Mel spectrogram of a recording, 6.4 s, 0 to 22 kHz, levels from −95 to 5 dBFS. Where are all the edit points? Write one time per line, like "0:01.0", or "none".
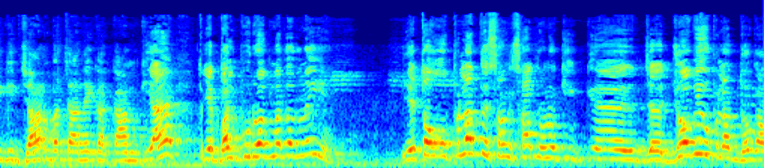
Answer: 0:01.6

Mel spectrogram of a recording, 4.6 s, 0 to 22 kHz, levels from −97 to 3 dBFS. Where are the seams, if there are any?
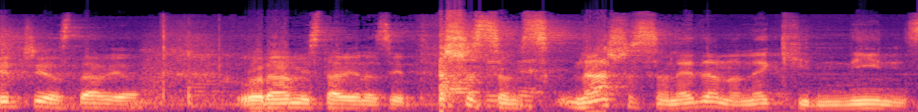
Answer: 0:02.2

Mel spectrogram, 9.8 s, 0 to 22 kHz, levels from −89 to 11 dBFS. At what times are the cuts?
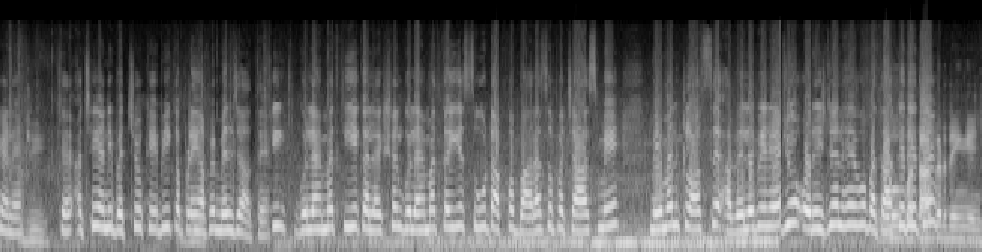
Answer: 0:02.7
0:07.8

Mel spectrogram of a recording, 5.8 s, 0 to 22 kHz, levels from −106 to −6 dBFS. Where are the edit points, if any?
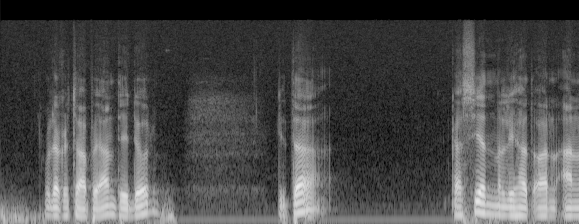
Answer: none

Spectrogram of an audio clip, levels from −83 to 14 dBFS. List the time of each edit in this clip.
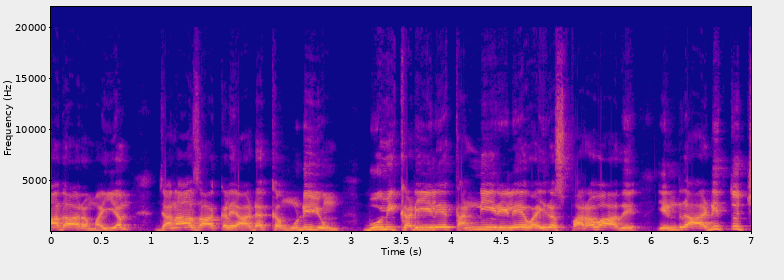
none

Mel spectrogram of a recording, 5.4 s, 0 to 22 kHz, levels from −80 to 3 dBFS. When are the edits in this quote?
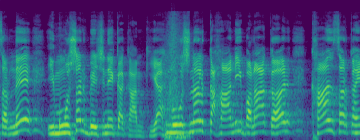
0:02.5

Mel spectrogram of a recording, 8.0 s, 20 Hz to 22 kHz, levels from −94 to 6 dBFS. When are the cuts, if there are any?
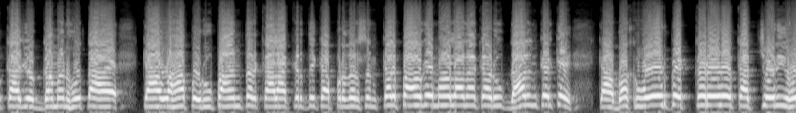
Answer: none

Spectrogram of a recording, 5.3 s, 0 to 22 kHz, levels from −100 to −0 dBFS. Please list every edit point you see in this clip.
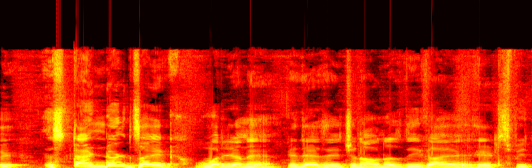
none

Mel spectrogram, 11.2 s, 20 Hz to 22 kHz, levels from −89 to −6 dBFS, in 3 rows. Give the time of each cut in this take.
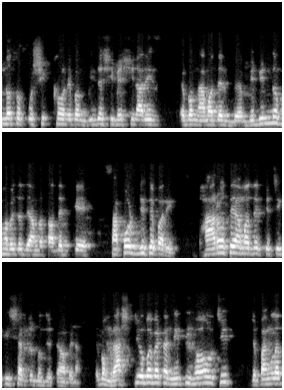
none

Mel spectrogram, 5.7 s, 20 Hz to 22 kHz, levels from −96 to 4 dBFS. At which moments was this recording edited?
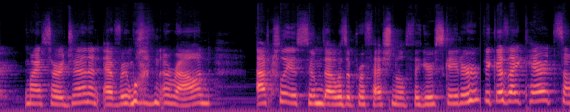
0:04.8

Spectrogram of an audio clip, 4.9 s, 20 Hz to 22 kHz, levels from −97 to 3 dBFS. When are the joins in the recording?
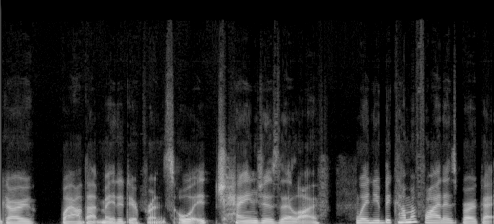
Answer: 0:03.5

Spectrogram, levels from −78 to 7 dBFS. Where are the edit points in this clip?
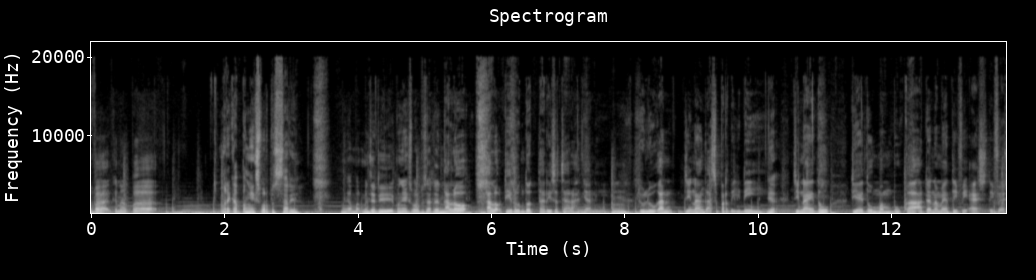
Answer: none

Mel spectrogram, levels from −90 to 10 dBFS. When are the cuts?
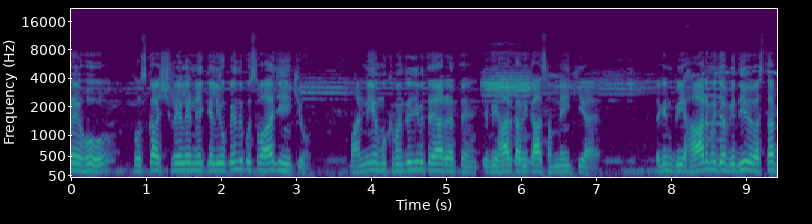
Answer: none

